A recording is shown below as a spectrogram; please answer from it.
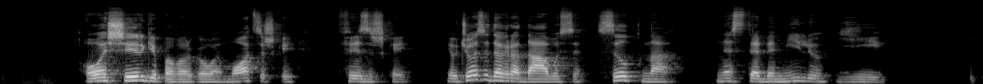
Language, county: Lithuanian, Kaunas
